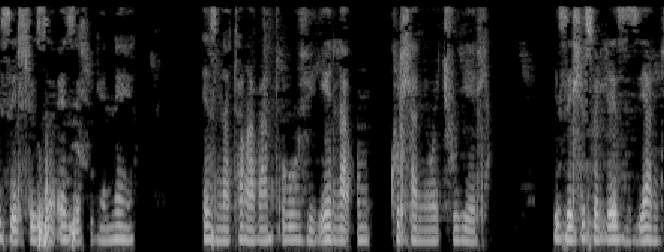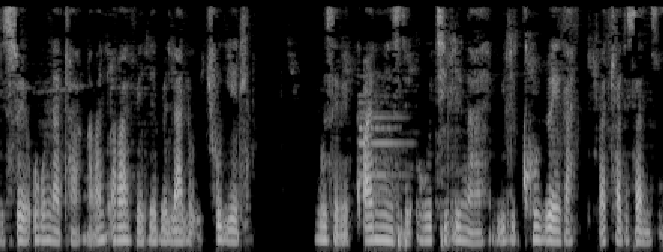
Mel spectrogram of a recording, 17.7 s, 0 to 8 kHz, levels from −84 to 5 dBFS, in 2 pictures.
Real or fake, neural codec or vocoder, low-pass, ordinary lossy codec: real; none; 7.2 kHz; MP3, 32 kbps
